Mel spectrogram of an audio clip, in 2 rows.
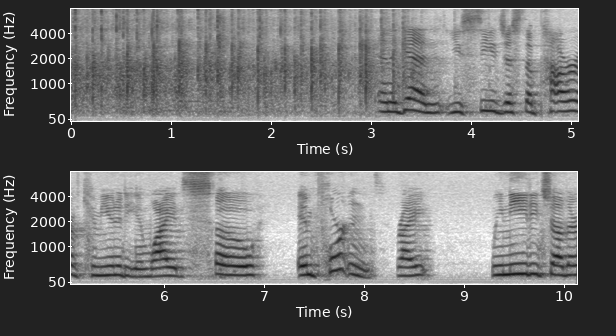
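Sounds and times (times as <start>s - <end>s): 
audience clapping: 0.0s - 3.6s
speech: 3.1s - 8.7s, 9.3s - 10.1s.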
